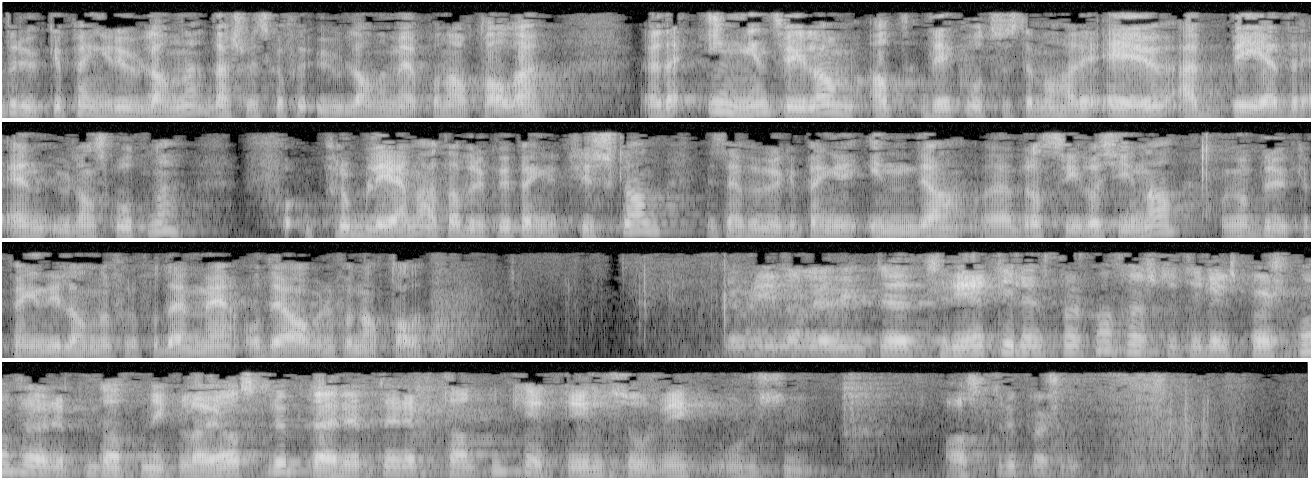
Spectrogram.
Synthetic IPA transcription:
bɾʉːkəpʰɛŋːəɾɪʉːlɑnːəd̪æʂɔmʋɪskɑfoːʔʉːlɑnːəmɛpʰɔɛnɑːʋt̪ʰɑːlə | d̪ɛæɾɪŋːənt̪ʰʋiːlɔmɑt̪d̪ɛkʰʋuːt̪əsʏst̪eːməmɑnɦɑːɾɪʔeːʉːʔæɾbeːd̪ɾə̰ʔɛnʉːlɑnskʋuːt̪ənə | fɔpʰɾʊbleːməæɾɑt̪ːɑbɾʉːkəʋɪpʰɛŋːəɾɪt̪ʰʏsklɑnɪst̪eːd̪fɔɾɔbɾʉːkəpʰɛŋːəɾɪʔɪnd̪ɪɑbɾɑsiːlɔçiːnɑɔʋɪmɔbɾʉːkəpʰɛŋːəəɾɪlɑnːənəfɔɾɔfoːd̪ɛmɛʔɔ̰d̪ɛɑ̰ːʋjɔnəfɔɾɛnɑ̰ʋt̪ʰɑ̰lə̰ | d̪̥ɛblɪt̪ɑnleːd̪nɪŋt̪ɪt̪ʰɾeːt̪ʰɪlːɛɡspœʂmoːlfœʂʈət̪ʰɪlːɛɡspœʂmoːlfɾɑɾɛpɾəsn̩t̪ɑnt̪n̩ɪkʊlɑɪɑst̪ɾʉp̚d̪æɾɛt̪ːəɾɛpɾsn̩t̪ɑnt̪nkʰeɪt̪ɪlsuːlʋiːkʊlsn | ɑst̪ɾʉpæʂ

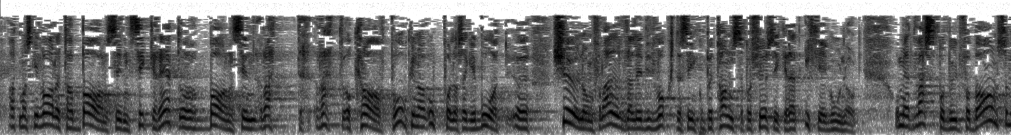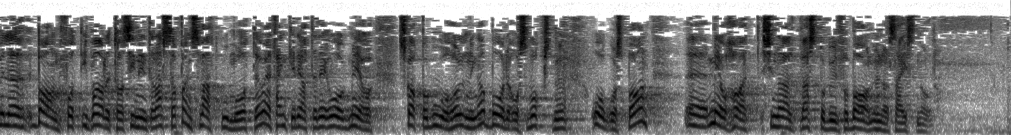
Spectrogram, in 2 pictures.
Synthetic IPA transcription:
ɑt̪mɑnskɑɪʋɑːɾət̪ʰɑːbɑɾɳsɪnsɪkːəɾheːt̪ɔbɑɾɳsɪnɾɛt̪ | ɾɛt̪ːɔkʰɾɑːʋpʰɔːkʰʉnːɑʊpːhɔlːəsɛɡɪboːt̪ | ʃøːlɔmfɔɾɛld̪ɛləd̪ɪʋɔksnəsɪnkʊmpət̪ʰɑnsəpɔʂøːsɪkːəɾheːt̪ɪçːəæɾɡuːnɔkː | ɔmɛɛt̪ʋɛst̪pʰɔbʉːd̪fɔɾbɑɳsɔʋɪlːəbɑɳfɔt̪ɪʋɑːɾət̪ʰɑːsiːnəɪnt̪əɾɛsːəpʰɔɛɪnsʋæːɾt̪ɡuːmoːt̪əɔjæɡt̪ʰɛŋkəd̪ɛɑt̪d̪ɛæɾoːɡmɛɔ | skɑːpəɡuːəhɔld̪nɪŋəɾboːd̪əɔsʋɔksnəoːɡɔsbɑːɳ | mɛɔɦɑːɛt̪ʂɛnəɾɛlt̪ʋɛst̪pɔbʉːd̪fɔɾbɑːɳʉnd̪əɾsæɪst̪n̩o̰ːɾ

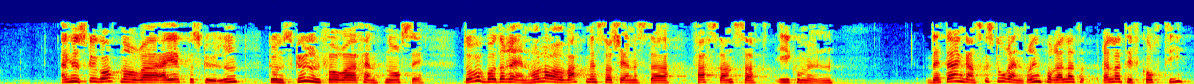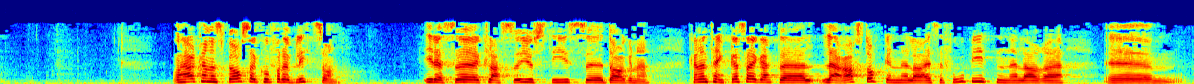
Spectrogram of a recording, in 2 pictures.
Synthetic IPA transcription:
ɛɡhʉskəjʊɡɔt̪nɔʁɛɡjɪk̚pʰɔskʉːln̩ | ɡ̥ʁʉnskʉːln̩fɔʁfɛmt̪n̩oːʁsiː | d̪̥oʋɑʁboːd̪əʁeːnhɔlːəʁɔʋʋɑk̚t̪mɛst̪əʁt̪ʰjeːnəst̪əfɑst̪ɑnsɑt̪ɪkʰʊmʉːnn̩ | d̪ɛt̪ːəæʁɛɪnɡɑnskəst̪uːʁɛnd̪ʁɪŋpʰɔʁɛlɑt̪ʰiːfkʰɔʁt̪ʰːiː | ʔɔhæːʁkɑnɛnspœʁəsɛɡkʰʊfɔʁd̪ɛæblɪt̪ːsɔnː | ɪd̪ɛsːəkʰlɑsːəjʉst̪iːsd̪ɑːɡənə | kʰɑnd̪ɛnt̪ʰɛŋkɑsɛɡɑt̪læːʁɑʁst̪ɔkːənɛlːəʁɛsɛfuːbiːt̪n̩ɛlːəʁ

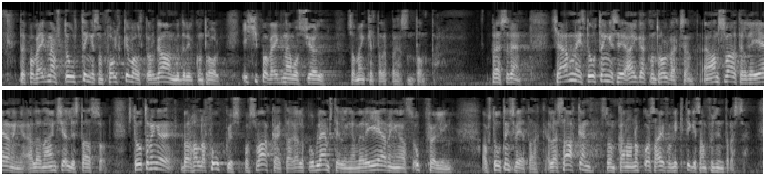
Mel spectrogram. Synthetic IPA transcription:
d̪̥ɛæpʰɔʋɛɡnəɑʋst̪uːɾt̪ɪŋːəsɔmfɔlkəʋɑl̚t̪ɔɾɡɑːnmɛd̪ɾiːʋkʊnt̪ʰɾɔlːʔɪçːəpɔʋɛɡənəɑʋɔsʃøːl | sɔmɛŋkəlt̪əɾɛpɾəsnt̪ʰɑ̰nt̪ə̥ɾ | pʰɾɛsɪd̪ɛnt̪çæːɾnəɪst̪uːɾt̪ɪŋːəsɪæɪɡəkʰʊnt̪ʰɾɔlʋæɾksə̰mt̪ɛ̰ɑnsʋɑːɾət̪ʰɪlɾɛjeːɾɪŋə̰ʔɛ̰lːəɾɛnæɪnʃɛld̪ɪst̪ɑːt̪sɔ̰ɾd̪st̪uːɾt̪ɾɪŋːəbœɾhɔlːɑfuːkʉspʰɔsʋɑːkhæɪt̪əɾɛlːəɾpʰɾʊbleːmst̪ɪlɪŋənʋɛɾɛjeːɾɪŋəsʊpfœljəŋ | ʔɑ̰ʋst̪uːɾt̪ɪŋsʋeːt̪ʰɑ̰ːkʰɛ̰lːəsɑːkənsɔmkʰɑnɑnːɔkːʊsæɪfɔʋɪkt̪ɪɡəsɑmfʉnsɪnt̪əɾʔɛ̰sə̥

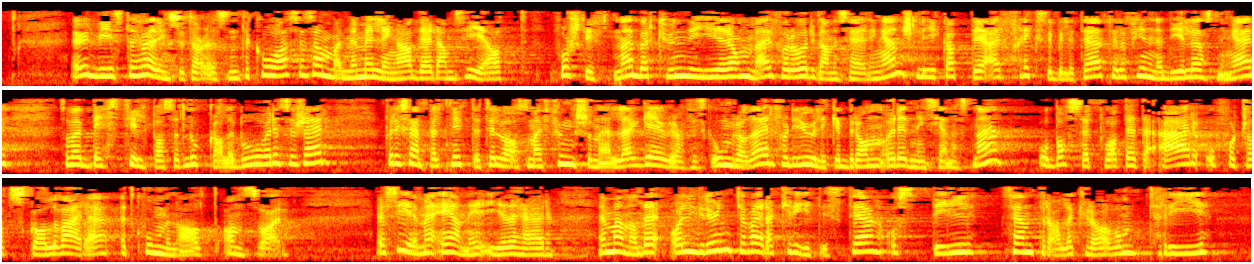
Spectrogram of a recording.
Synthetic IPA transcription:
jæɪɡʋɪlʋiːst̪ʰɪlhøːɾɪŋsʉːt̪ʰɑ̰ːlə̰snt̪ʰɪlkʰoːɛsɪsɑmmbɑɪnmɛmɛlːɪŋɑd̪ɛɖ̪ɛmsiːəɾɑt̪ | fɔʂkɾɪft̪ənəbøːɾkʰʉnːjiːɾɑmːəɾfɔɾɔɾɡɑnɪseːɾɪŋənʂɭiːkɑt̪̚d̪ɛʔæ̰ɾflɛksɪbɪlɪt̪ʰeːt̪ʰːɪlɔfɪnːəd̪ɪløːsnɪŋəɾ | sɔmæɾbɛst̪ʰːɪlpɑsət̪lʊkʰɑ̰ːləbəhuːʋɾɛsʉʂeːɾ | fɔɾɛksɛmpəlkʰnʏt̪ːət̪ʰɪlʋɑ̰ːsɔmæɾfʉŋkʂʊnɛ̰lːəɡɛʊɡɾɑ̰ːfɪskəʊmɾoːd̪əɾfɔɖɪʉːliːkəbɾɑnːɔ̰ɾɛd̪nɪŋsʰjeːnəst̪ənəɔbɑsəɾpʰɔɑt̪̚d̪ɛt̪ːə̰ʔæɾɔfɔʈʂɑt̪skɑlʋæːɾəʔɛt̪kʰʊmʉnɑ̰ːlt̪ɑ̰nsʋɑ̰ːɾ | jæɪsiːəɾmɛɪʔeːnɪʔɪd̪ɛɦæːɾjɛɪmeːnəd̪ɛʔɑʎːɡɾʉnːt̪ʰɪlɔʋæːɾɑkʰɾiːt̪ɪsk̚t̪ʰɪɔst̪ɪlsɛnt̪ʰɾɑ̰ːləkʰɾɑ̰ːʋɔmt̪ʰɾiː

